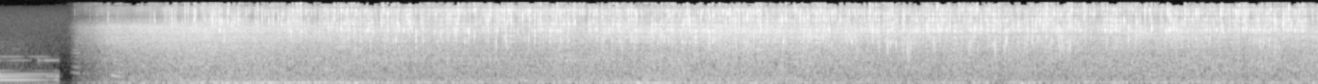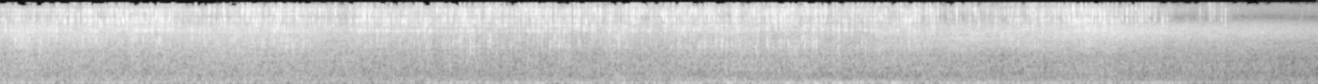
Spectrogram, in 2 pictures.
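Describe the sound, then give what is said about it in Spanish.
A powerful stream of urine falling on sand makes a loud, steady gushing hiss with a sizzling edge. It starts abruptly and holds at an even level for almost twenty seconds before easing slightly at the end. “la descripción del sonido es potente como él solo, o chorriño do mexo cae en arena bruando e chisporroteando con potencia desmedida.”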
